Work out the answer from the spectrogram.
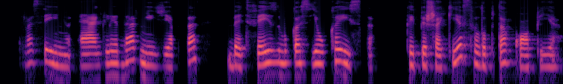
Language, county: Lithuanian, Šiauliai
